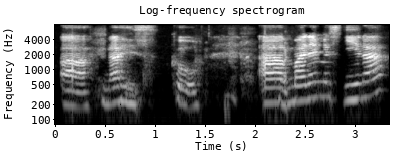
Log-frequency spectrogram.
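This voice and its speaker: A woman's voice: a little high, sing-song, slow pace, bright, forceful tone, slight background noise. A woman from Hong Kong speaking casually as a panelist introducing herself. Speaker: panelist, head of product design.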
